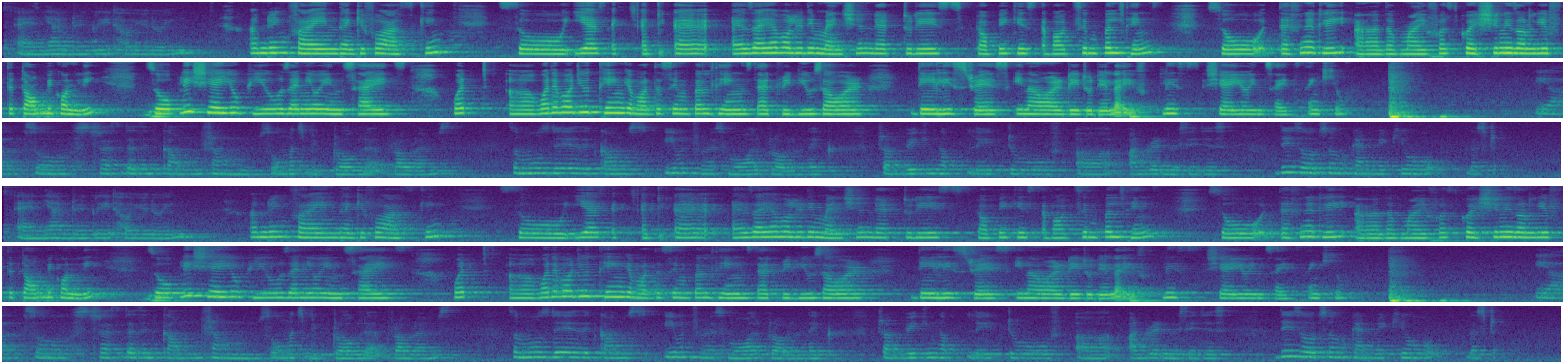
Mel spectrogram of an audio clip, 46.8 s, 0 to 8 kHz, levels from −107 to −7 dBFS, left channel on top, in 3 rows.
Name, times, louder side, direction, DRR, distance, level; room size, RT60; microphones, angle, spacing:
voice 1, 0.0-2.0 30.9-35.8 36.3-39.7 40.0-43.6 43.9-45.6 45.8-46.2, right 1 dB, 15° right, 1.2 m, -45 dB
voice 2, 2.5-4.5 5.2-9.5 9.7-11.5 11.8-11.9 12.2-19.5 19.8-20.3 20.7-24.2 24.8-29.1 29.5-29.7, left 5 dB, 50° left, 0.3 m, -28 dB
14.5 x 5.5 x 7.3 m
head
